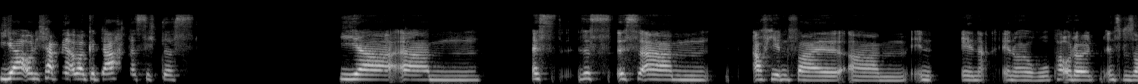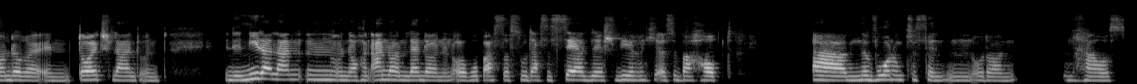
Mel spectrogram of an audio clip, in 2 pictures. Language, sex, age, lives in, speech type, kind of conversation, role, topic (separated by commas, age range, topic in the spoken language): German, female, 30-34, Germany, conversation, unstructured, none, Was bevorzugst du: Stadtleben oder Landleben?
